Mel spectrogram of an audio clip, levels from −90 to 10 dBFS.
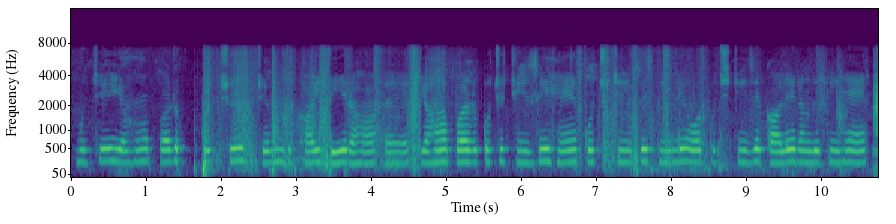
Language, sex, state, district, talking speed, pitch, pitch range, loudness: Hindi, female, Bihar, Bhagalpur, 130 wpm, 235 Hz, 230-245 Hz, -23 LUFS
